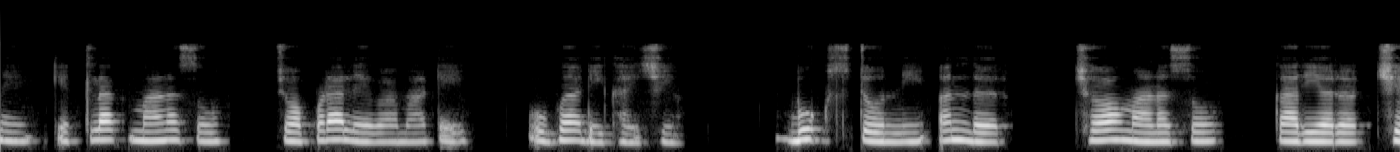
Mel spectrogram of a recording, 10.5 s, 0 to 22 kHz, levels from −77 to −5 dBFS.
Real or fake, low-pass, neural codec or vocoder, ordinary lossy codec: fake; 7.2 kHz; autoencoder, 48 kHz, 32 numbers a frame, DAC-VAE, trained on Japanese speech; none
